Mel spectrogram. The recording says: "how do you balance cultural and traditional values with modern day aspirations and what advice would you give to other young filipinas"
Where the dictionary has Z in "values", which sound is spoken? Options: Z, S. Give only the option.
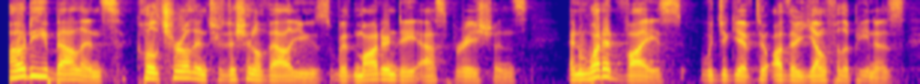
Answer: Z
